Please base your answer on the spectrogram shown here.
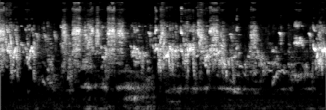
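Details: Budgerigars chirp while eating, producing a continuous, bright chatter of rapid buzzy chirps and warbled twitters from several overlapping birds.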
